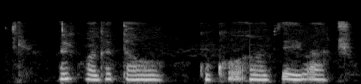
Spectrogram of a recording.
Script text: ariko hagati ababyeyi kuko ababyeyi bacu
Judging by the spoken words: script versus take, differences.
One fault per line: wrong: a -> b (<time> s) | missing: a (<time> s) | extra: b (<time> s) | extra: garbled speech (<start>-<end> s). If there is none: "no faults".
wrong: ababyeyi -> aho (1.3 s)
